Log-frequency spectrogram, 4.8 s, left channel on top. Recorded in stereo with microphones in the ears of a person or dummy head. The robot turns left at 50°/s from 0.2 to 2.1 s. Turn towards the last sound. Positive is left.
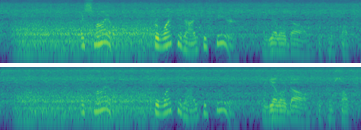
turn(degrees=-60)  # may be behind; listen again after turning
